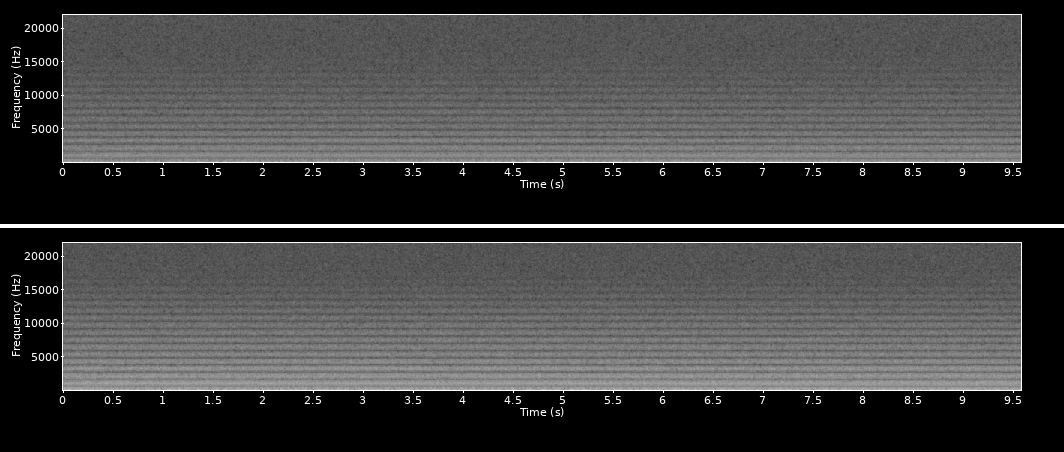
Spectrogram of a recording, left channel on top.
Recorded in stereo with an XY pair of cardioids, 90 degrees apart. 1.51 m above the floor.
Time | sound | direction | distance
0.0 | a drone | 45° right | ?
